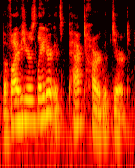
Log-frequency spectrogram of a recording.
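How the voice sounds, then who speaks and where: Low-voiced woman reading a children's book expressively. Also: animated, measured pace, distant mic. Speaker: teacher reading aloud.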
